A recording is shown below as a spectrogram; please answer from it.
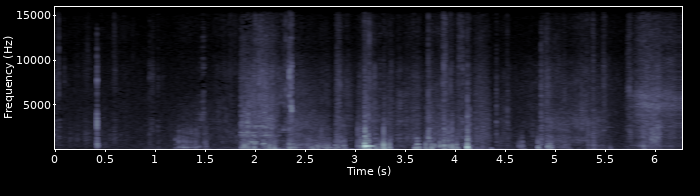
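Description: A few faint sharp clicks, then from about two seconds in irregular crunching and rustling in snow with several sharp knocks of split wood pieces against each other.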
